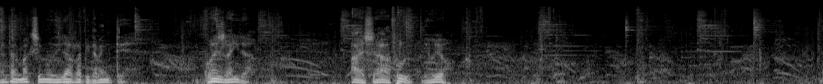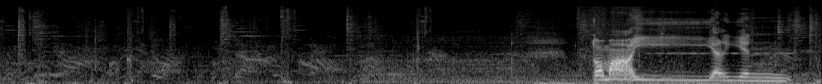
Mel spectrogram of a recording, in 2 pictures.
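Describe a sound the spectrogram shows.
Swords clash and strike in quick bursts.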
